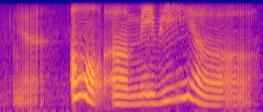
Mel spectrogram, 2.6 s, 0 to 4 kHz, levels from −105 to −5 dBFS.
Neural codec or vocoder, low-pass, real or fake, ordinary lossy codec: vocoder, 22.05 kHz, 80 mel bands, Vocos; 3.6 kHz; fake; none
